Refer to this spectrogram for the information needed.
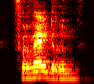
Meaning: to remove
- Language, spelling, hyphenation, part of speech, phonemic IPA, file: Dutch, verwijderen, ver‧wij‧de‧ren, verb, /vərˈʋɛi̯.də.rə(n)/, Nl-verwijderen.ogg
